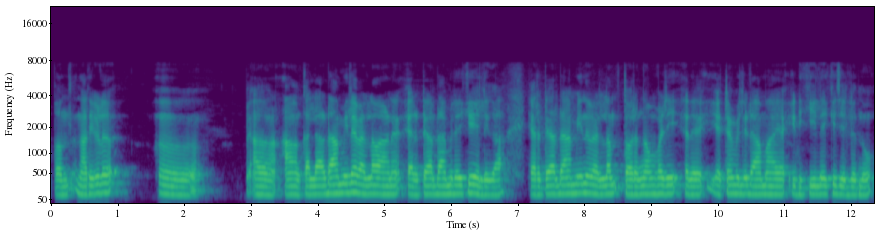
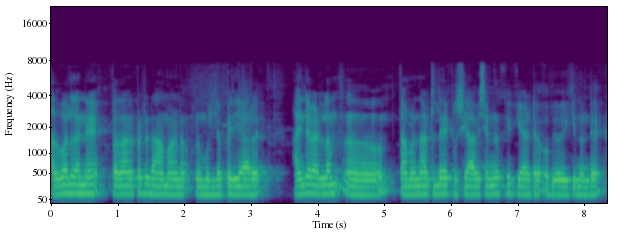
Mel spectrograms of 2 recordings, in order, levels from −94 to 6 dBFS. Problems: background sounds at intervals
